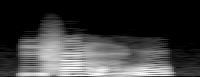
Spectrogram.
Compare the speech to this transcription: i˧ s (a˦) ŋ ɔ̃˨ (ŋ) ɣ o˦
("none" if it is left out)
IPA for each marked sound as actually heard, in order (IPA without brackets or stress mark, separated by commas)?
ã˦, ŋ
